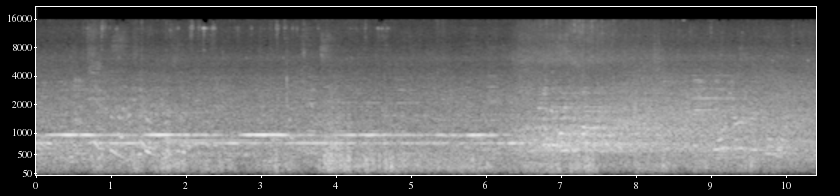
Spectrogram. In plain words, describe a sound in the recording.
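Traffic rumbles past on a city street.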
